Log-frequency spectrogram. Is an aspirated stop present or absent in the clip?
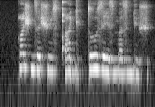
absent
